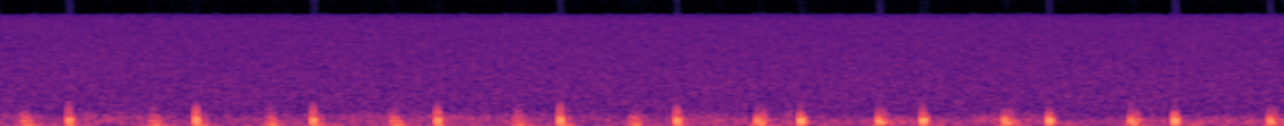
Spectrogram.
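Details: Own heartbeat auscultated at different valve areas; heart sounds.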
